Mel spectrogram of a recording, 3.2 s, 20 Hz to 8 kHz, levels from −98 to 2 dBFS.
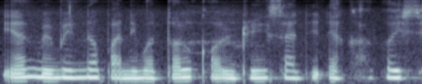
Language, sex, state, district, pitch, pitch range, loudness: Assamese, female, Assam, Sonitpur, 250 Hz, 245-260 Hz, -14 LUFS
